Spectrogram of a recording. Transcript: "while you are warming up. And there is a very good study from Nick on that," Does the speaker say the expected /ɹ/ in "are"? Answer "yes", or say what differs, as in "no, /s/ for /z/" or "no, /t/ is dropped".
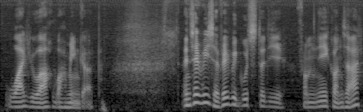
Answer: yes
